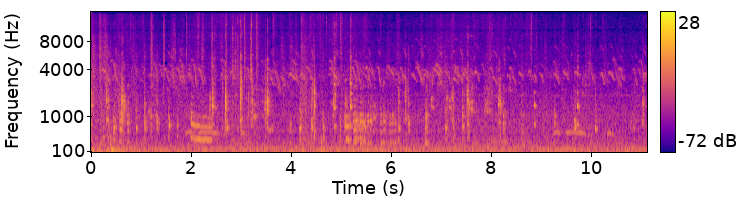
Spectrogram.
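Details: Oriental game bantam giving short, low, harmonic clucking calls in two bursts, near the second and fifth seconds, over steady high chirping from small birds and a low background hum.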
